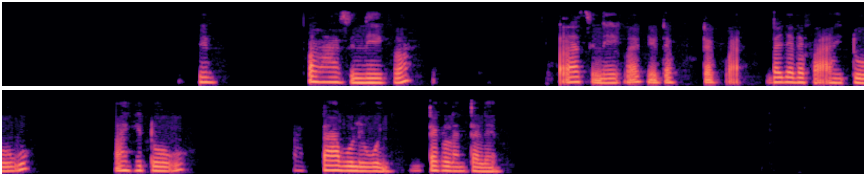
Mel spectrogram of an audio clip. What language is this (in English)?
Wolof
